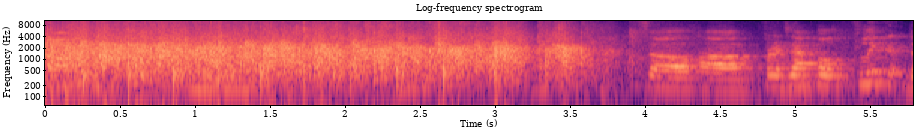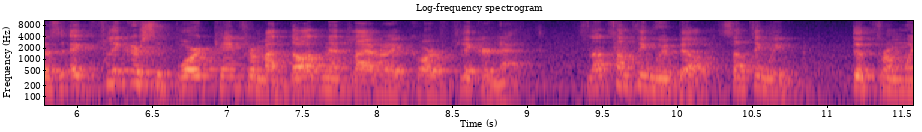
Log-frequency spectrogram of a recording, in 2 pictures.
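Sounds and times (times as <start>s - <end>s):
audience applause: 0.0s - 4.0s
speech: 4.2s - 11.5s.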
